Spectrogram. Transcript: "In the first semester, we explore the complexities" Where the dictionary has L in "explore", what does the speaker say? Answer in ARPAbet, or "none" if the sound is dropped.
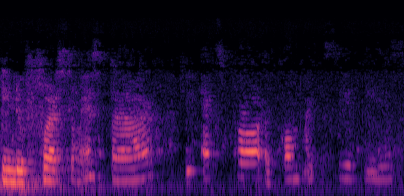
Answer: none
